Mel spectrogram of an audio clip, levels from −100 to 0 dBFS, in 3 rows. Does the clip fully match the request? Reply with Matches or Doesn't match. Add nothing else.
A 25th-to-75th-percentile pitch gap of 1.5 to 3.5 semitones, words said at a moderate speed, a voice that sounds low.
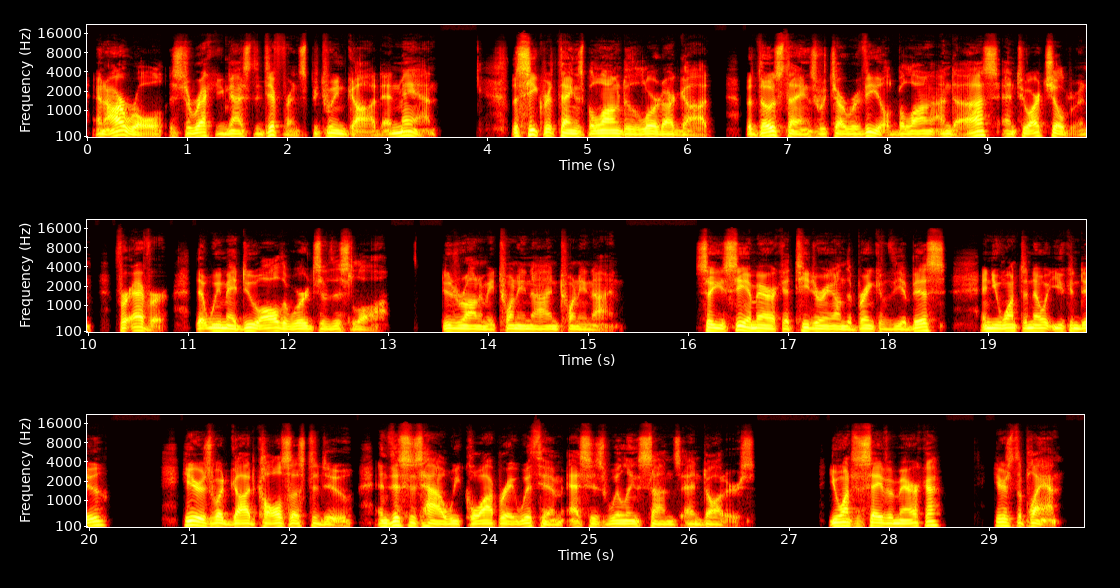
Matches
